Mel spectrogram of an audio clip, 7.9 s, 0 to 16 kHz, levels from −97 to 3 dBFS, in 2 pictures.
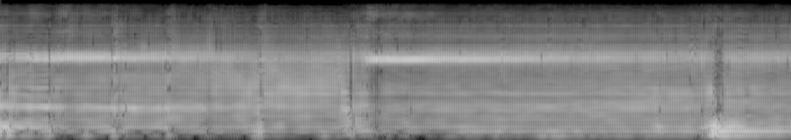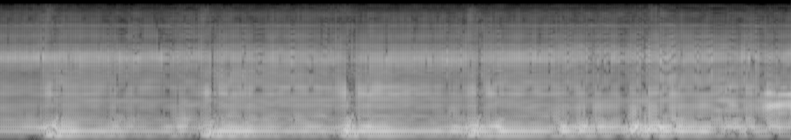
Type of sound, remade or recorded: remade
